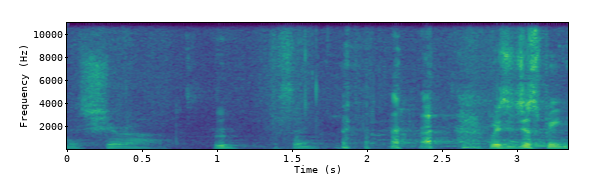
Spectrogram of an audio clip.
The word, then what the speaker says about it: Gerard: Gerard's first name is shirad you see we've just been coaching me on which is the proper Dutch pronunciation and there's an interesting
